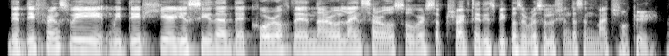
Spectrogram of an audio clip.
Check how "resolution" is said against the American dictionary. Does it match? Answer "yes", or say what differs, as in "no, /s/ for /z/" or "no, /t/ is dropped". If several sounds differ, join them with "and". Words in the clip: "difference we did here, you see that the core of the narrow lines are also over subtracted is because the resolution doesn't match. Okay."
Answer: no, /s/ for /z/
